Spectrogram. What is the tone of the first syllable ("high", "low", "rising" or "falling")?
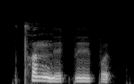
high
